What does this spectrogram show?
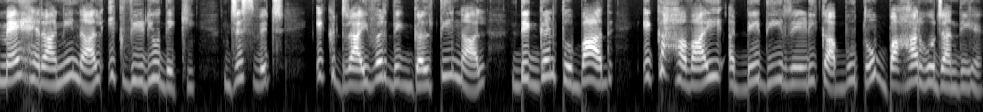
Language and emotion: Punjabi, surprised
